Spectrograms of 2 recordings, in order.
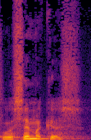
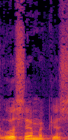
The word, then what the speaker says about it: Lysimachus: The first general, and I'm not sure the pronunciation of this fellow, but I'm going to spell his name, L-Y-S-I-M-A-C-H-U-S, Lysimachus. I've heard it said like that. Lysimachus sounds good to me.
